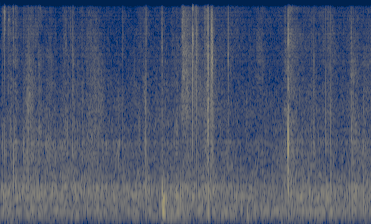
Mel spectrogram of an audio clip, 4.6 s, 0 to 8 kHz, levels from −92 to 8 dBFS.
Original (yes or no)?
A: no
